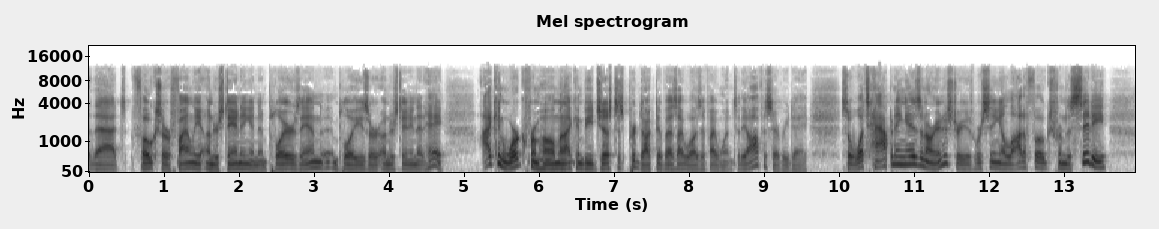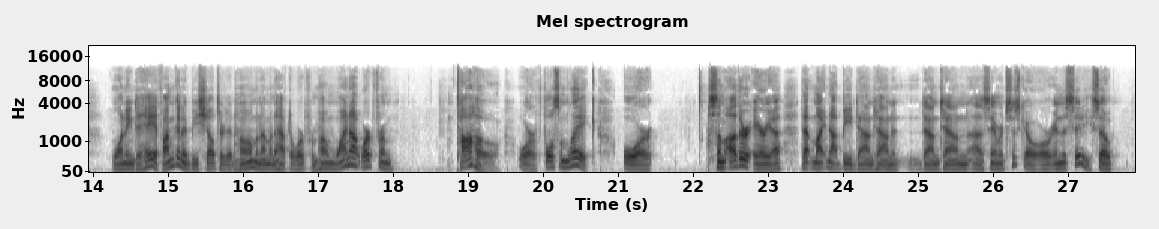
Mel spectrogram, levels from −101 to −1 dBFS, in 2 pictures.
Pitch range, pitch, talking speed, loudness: 105-125 Hz, 110 Hz, 215 wpm, -25 LUFS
